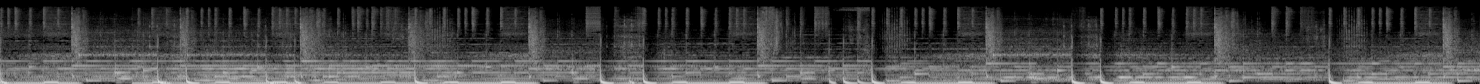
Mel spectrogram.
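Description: From 1.32 s to 4.56 s the sound is a doubled audio track: a second full-band copy trails by about a second, roughly 5 dB quieter, dry, with no decay, and cuts in and out abruptly. The likely cause is a slower second capture path.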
